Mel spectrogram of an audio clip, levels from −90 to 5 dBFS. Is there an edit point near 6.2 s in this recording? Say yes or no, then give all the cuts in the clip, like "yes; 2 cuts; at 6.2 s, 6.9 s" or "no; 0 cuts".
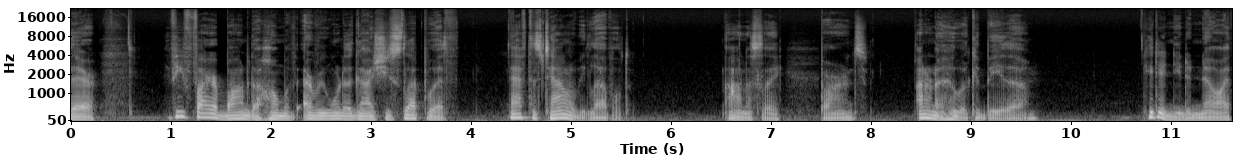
no; 1 cut; at 7.5 s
